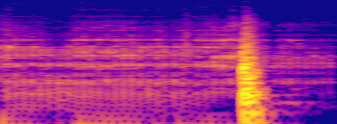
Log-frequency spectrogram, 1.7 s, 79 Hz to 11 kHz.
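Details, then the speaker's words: 300 W RMS subwoofer removed from its cabinet, amp tested fine on another speaker: raspy low buzz riding on bass notes, then a sharp burst, coming from the speaker not the box; voice coil rub. "there's definitely something weird going on and yeah I mean the sound is definitely definitely coming from the speaker not from the box"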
